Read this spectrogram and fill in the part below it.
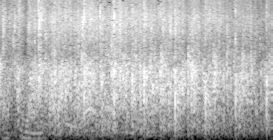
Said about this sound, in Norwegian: og en stor applaus til Einar Duenger Bøhn.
